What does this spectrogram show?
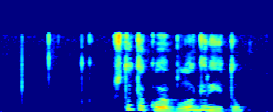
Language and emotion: Russian, neutral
